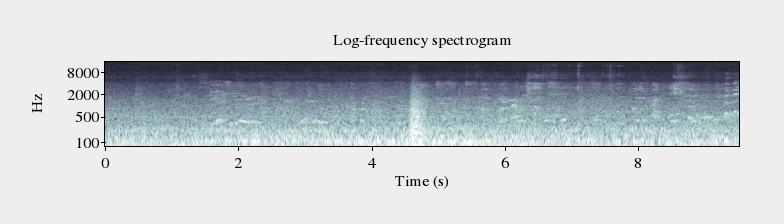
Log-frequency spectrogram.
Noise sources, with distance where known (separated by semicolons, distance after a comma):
person or small group talking, far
